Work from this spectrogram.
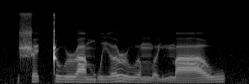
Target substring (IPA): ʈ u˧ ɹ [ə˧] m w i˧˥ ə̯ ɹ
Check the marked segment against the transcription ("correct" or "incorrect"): incorrect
